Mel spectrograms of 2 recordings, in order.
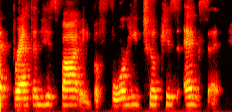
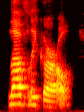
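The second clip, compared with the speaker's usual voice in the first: normal talking voice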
